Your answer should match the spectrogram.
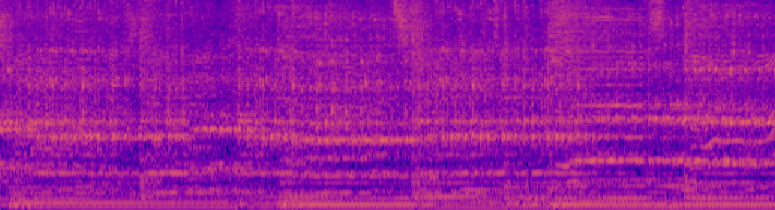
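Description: Angklung ensemble playing a slow hymn tune together with singing and a held low accompaniment, the chords changing every couple of seconds.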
